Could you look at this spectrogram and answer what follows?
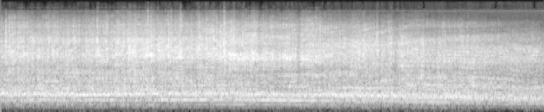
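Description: Late model stock cars race single file at Kern County Raceway during Winter Showdown qualifying, a loud, steady engine roar holding close throughout with no talk over it.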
